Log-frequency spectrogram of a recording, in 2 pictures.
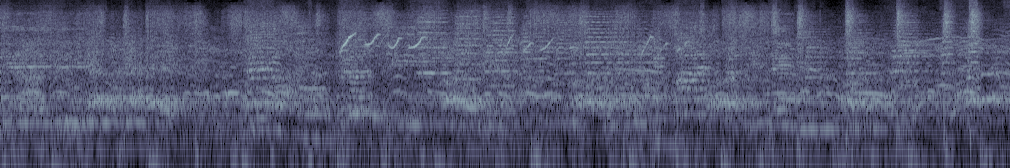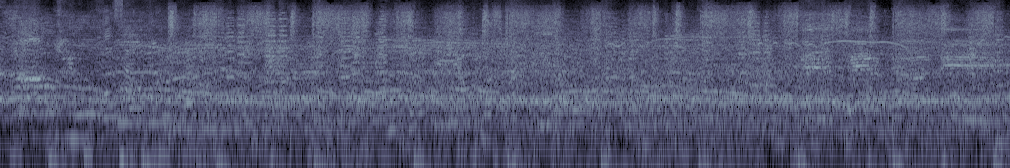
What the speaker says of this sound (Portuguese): No som do hino, a comemoração com a torcida.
